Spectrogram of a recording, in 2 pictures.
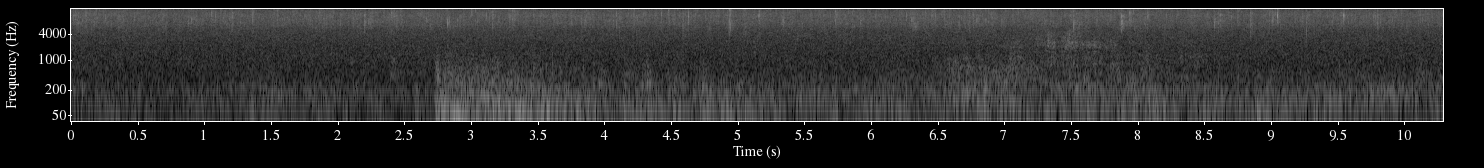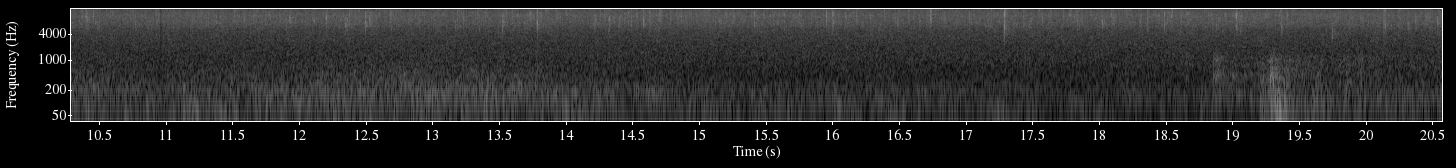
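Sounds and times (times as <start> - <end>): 
rain: 0.0 - 20.5
thunder: 2.7 - 14.7, 18.8 - 20.5.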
